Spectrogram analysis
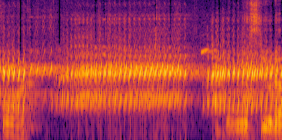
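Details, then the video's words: Mixed frog chorus in upstate New York during the first week of June: a loud, steady pulsed trill for nearly two seconds, then resuming, with deep stacked croaks at the start and near the end. "Frog Orchestra. Treefrogs! Toads! Peepers! Green frogs!"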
